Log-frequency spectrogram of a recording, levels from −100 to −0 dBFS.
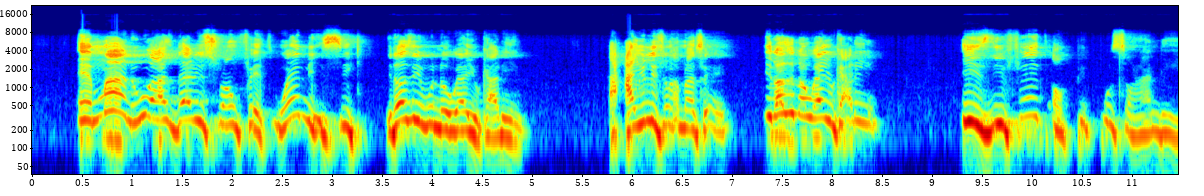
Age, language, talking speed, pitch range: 50-69, English, 205 wpm, 165-240 Hz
